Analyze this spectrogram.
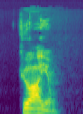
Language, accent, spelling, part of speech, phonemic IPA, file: French, France, curaillon, noun, /ky.ʁa.jɔ̃/, LL-Q150 (fra)-curaillon.wav
- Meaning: priest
